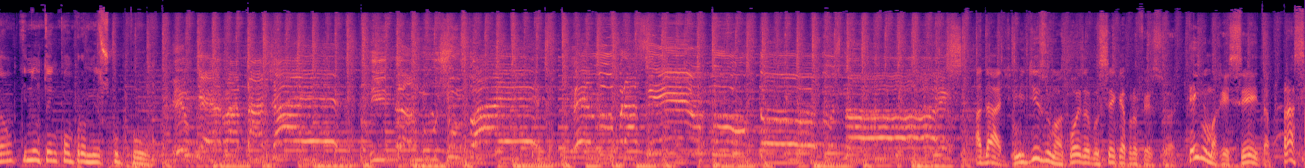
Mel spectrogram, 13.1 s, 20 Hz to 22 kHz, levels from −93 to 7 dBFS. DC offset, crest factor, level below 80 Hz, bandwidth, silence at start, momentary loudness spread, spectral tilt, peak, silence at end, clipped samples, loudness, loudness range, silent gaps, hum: under 0.1%; 14 dB; -24 dBFS; 18 kHz; 0 s; 4 LU; -4 dB/octave; 0 dBFS; 0 s; under 0.1%; -14 LUFS; 1 LU; none; none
